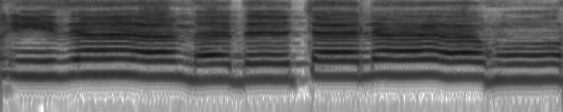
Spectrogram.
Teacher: اذا ما ابتلاہ، میم کو با سے ملانا ہے، قلقلہ کرنا ہے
